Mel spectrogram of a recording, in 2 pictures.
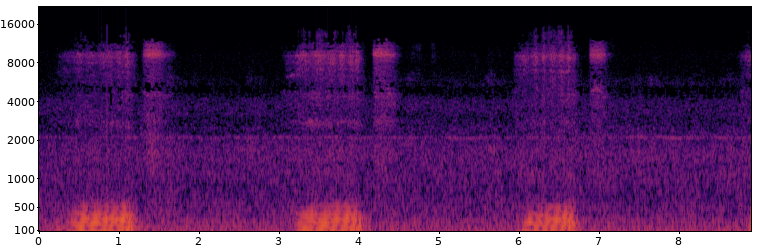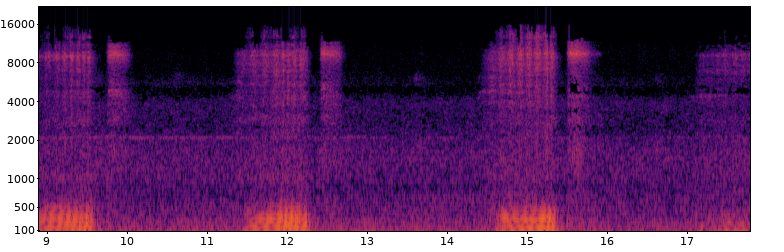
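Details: A French Bulldog wanting cuddles snores comfortably in its owner's arms, deep, rattling low breaths repeating about every three seconds.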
